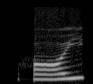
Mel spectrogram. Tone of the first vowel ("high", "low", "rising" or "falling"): rising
